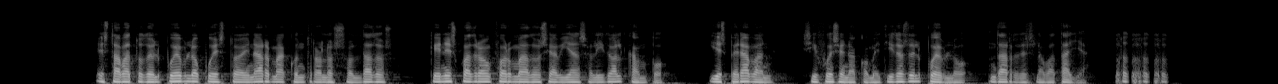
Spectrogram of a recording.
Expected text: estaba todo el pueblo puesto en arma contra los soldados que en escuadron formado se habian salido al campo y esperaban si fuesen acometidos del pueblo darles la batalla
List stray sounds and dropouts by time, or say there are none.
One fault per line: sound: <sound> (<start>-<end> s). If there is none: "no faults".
sound: laugh (11.2-11.7 s)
